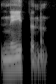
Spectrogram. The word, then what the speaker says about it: n8n: Lindy like and the Lindy folks called it Nathan and I was like what's Nathan and they're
